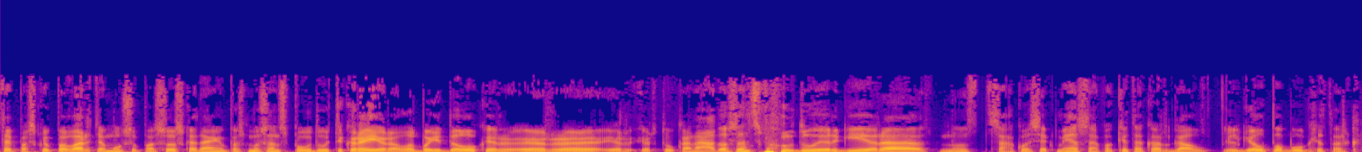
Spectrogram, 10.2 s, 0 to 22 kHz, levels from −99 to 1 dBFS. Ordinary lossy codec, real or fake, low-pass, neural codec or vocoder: MP3, 48 kbps; fake; 19.8 kHz; codec, 44.1 kHz, 7.8 kbps, DAC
